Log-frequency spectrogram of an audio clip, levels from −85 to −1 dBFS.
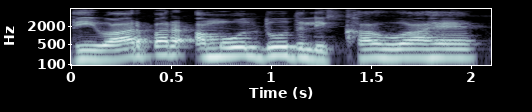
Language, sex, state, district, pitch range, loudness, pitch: Hindi, male, Uttar Pradesh, Shamli, 165-195 Hz, -13 LUFS, 170 Hz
